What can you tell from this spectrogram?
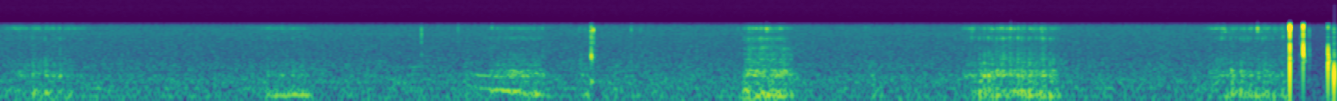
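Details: An English Bulldog puppy snoring again: soft, low snores repeating at irregular intervals a few seconds apart in a quiet room, with a sharp knock at the end.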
